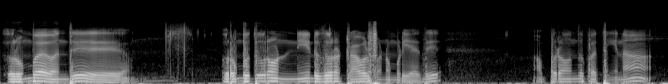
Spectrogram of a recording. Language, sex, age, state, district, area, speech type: Tamil, male, 18-30, Tamil Nadu, Perambalur, urban, spontaneous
